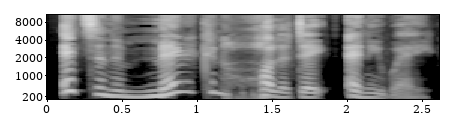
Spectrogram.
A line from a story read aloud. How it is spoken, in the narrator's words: said her mum crossly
